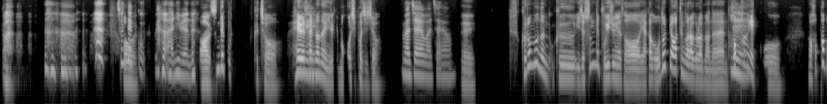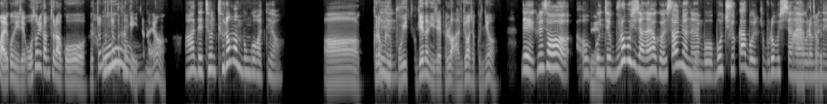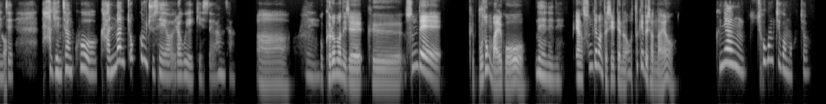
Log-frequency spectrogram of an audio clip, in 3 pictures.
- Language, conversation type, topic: Korean, podcast, 가장 좋아하는 길거리 음식은 무엇인가요?
- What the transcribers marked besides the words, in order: laugh; laughing while speaking: "아니면은"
